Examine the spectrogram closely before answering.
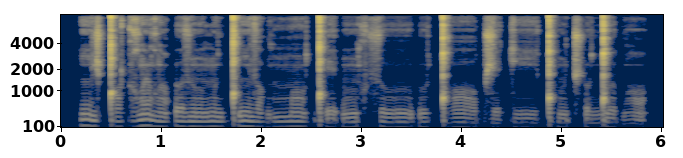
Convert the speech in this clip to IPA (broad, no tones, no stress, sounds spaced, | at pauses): ĩ ʒ ǃ ɑ k ʁʷ ĩ ʁʷ ɑ̃ ʔ ʊ ð ũ ŋʷ ĩ ǃʼ ĩ ð ɔ ɡ mː ɔ̃ ǃʼ ɪ ʔ ũː x θ uː ʔ u ɡ͡ǃ ɔː b ʒ ɪː k iː ǃʰ ũ t͡ʃʼ ʊ ŋ͡ǃ ʊ b ɑ̃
